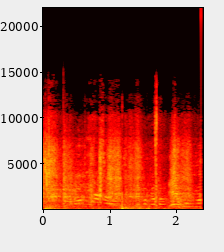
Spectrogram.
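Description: Indistinct voices of players calling out across an open football pitch, with a few short low thumps on the camera microphone.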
